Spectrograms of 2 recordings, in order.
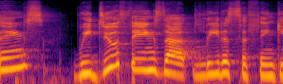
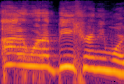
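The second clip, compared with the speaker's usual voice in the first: put-on ten-year-old girl voice, high, upset yelling; 8 semitones higher than usual. Retelling a ten-year-old girl's outburst at her mom: imitating a girl yelling. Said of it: "She's yelling at her mom".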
